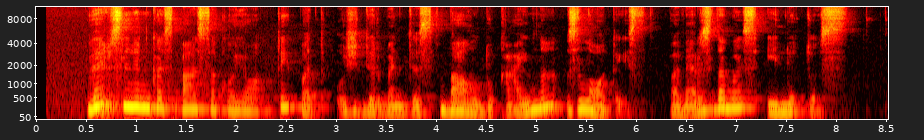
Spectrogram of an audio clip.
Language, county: Lithuanian, Alytus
